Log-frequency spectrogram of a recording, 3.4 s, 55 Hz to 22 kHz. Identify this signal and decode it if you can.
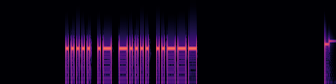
Morse code, heard as a keyed tone, about 44 wpm, 700 Hz. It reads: 5A62
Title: Common Cut Numbers - 4-Digit 45wpm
